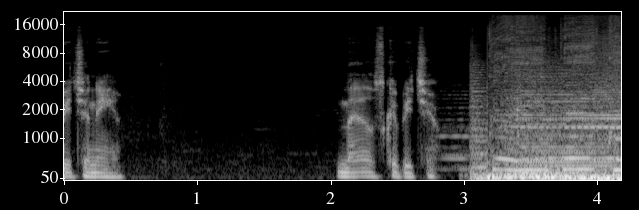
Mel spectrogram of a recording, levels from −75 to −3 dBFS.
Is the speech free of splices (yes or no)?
no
